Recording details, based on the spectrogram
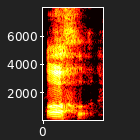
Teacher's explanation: अकुह और विसर्ग का उच्चारण स्थान कंठ होता है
